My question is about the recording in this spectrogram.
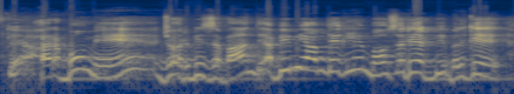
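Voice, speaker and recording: A woman's voice: sits high, lively intonation, mellow, reverberant, dull audio. A woman lecturing as a teacher, explaining step by step with rhetorical questions and mimicking how people talk. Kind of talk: classroom lecture.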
